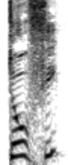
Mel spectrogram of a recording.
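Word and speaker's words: Tawfik: Kim Lee qui est à Paris et Taoufik, comment je prononce?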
